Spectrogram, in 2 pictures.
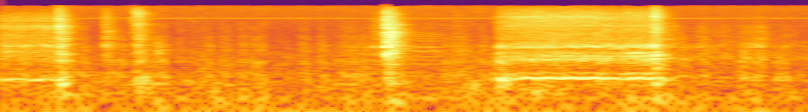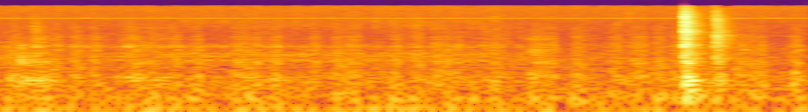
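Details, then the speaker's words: Trash-found modern cassette stereo with broken source selector: irregular mechanical clicks and short whirring chatter from the tape transport while playing; it runs quietly only with the cassette door open. Noisy cassette mechanism. "well I've got a tape in with the door open that seems to be the only way I have to make this work without it making noise"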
